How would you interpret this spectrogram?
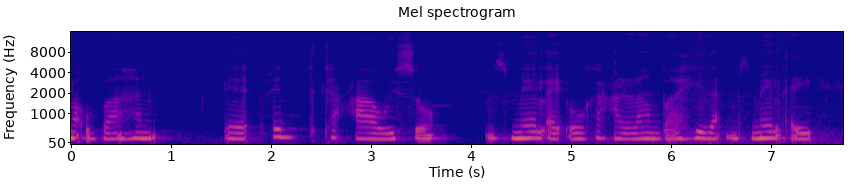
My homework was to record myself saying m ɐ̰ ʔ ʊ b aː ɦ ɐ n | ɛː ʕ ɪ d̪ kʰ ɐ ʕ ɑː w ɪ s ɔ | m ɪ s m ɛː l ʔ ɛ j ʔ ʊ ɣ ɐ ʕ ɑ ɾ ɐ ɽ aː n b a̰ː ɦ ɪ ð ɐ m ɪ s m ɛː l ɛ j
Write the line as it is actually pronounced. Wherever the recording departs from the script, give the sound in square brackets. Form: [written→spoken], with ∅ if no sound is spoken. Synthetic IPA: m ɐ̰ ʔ ʊ b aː ɦ ɐ n | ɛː ʕ ɪ d̪ kʰ ɐ ʕ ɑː w ɪ s ɔ | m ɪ s m ɛː l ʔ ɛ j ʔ ʊ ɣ ɐ ʕ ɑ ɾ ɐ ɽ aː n b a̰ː ɦ ɪ ð ɐ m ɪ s m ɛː l ɛ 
